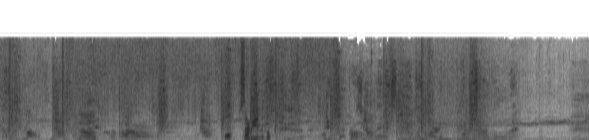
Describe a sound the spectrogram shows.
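Magic fire crackles and bursts in short blasts.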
